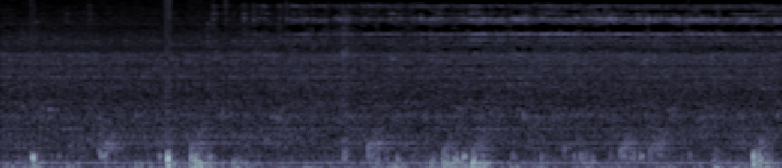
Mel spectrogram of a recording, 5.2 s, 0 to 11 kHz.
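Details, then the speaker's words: R290 cooler with Embraco compressor drawing 0.97 A, not cooling: low steady compressor hum broken by uneven thumps and chatter as the compressor ramps up, pulling down and stopping; restriction or leak suspected, not confirmed. "okay compressor just ramped up you can hear that chattering noise it's almost like the compressor is pulling down and stopping"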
